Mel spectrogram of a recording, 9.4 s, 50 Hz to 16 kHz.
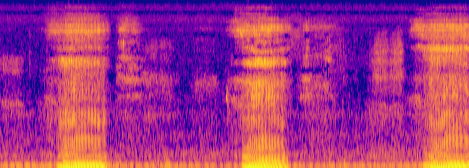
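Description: Deep, rattling snores on each breath in, evenly spaced at about 16 a minute, with a steady low hum in the background; ordinary snoring.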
